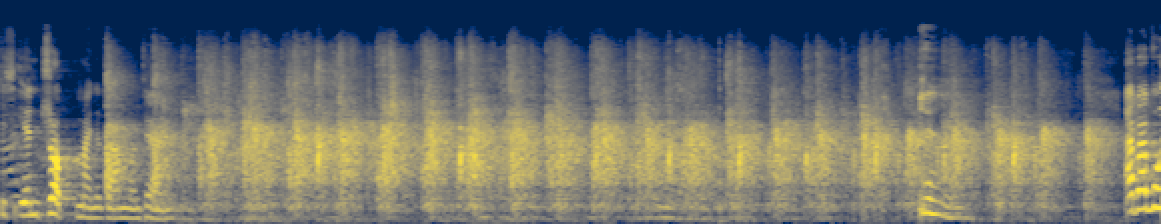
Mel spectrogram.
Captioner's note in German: Beifall SPD und Freie Demokraten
